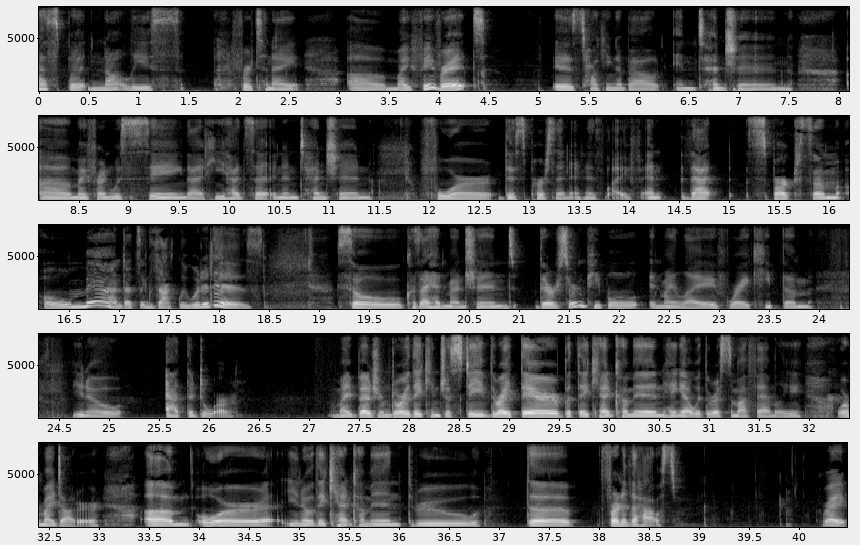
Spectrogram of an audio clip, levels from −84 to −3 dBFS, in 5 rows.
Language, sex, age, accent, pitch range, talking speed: English, female, 30-49, American, 145-175 Hz, 150 wpm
